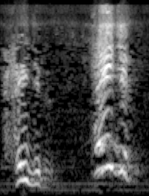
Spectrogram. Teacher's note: یہاں را جب ساکن ہو جائے گا، چونکہ پیچھے زیر ہے اس لیے یہاں باریک رہے گا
